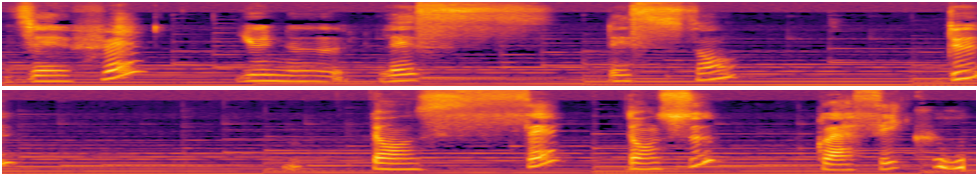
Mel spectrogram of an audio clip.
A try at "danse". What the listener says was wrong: Oui, ▁danser ▁は 発 音 ね 、 ち ょ っ と 違 い ま す ね 。 動 詞 み た い で す ね 。danser ▁は 動 詞 に な り ま す ね 。 だ け ど 、la ▁danse ▁は 名 詞 。la ▁danse。 発 音 は 違 い ま す ね 。la ▁danse。OK?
